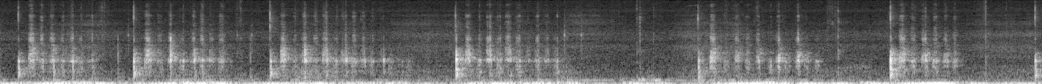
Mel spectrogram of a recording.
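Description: The coating of a scratch-off lottery ticket being scraped off with the edge of a poker chip, in short bursts of rapid strokes with brief pauses between them.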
